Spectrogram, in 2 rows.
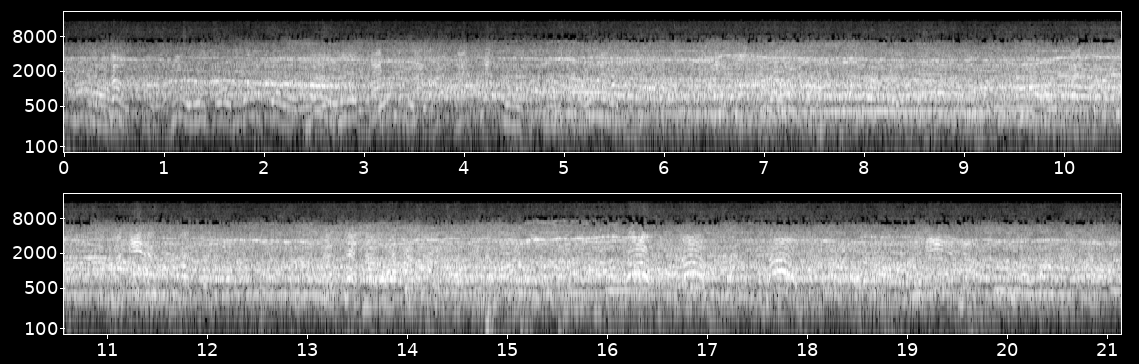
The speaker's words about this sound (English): Let me play the track that's called … on the CD version of this 1956 Newport concert. And here you are at the mic trying to end the concert as people start booing you.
